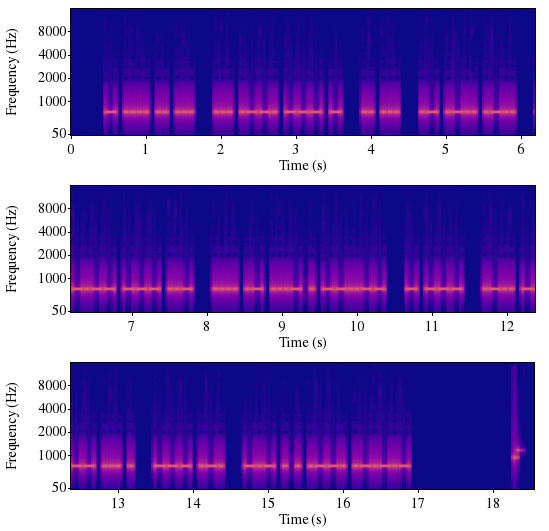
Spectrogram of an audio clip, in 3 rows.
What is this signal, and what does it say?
Morse code, heard as a keyed tone, about 28 wpm, 700 Hz. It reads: THIS SPOT IS ALL YOU HAVE, TO LOSE OR KEEP.
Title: Sentences from Top 1100 Words 28wpm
